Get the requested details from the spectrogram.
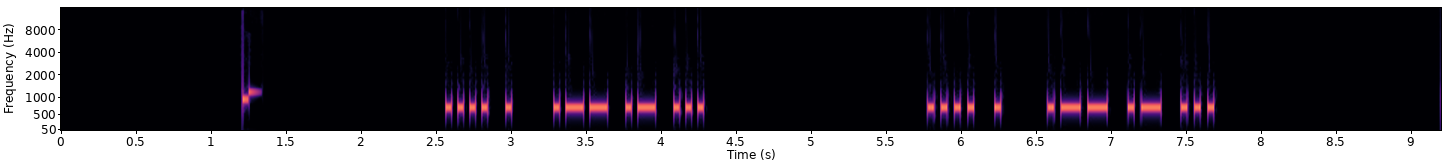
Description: Morse code, heard as a keyed tone, about 27 wpm, 700 Hz. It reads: HE WAS HE WAS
